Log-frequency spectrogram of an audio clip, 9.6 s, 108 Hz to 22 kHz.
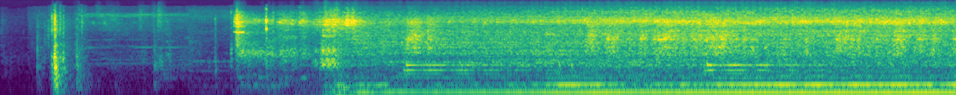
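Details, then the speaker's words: BMW M5 V10, just after a rod bearing service: it kept cutting out because the fuel pump fuse was refitted in the wrong slot. With the fuse corrected, it cranks, catches and holds a steady, even idle. "Well, it's running longer already. I think that was it."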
